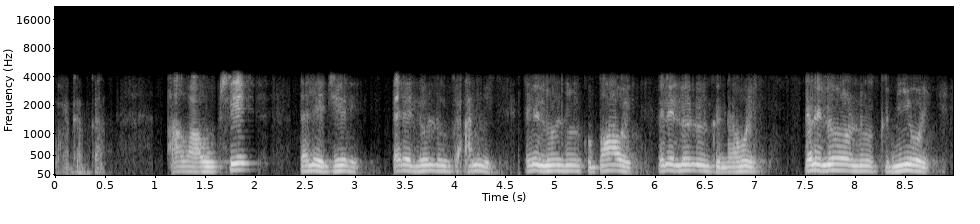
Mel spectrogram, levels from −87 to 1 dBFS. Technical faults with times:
0.00-8.98 Opus voice compression

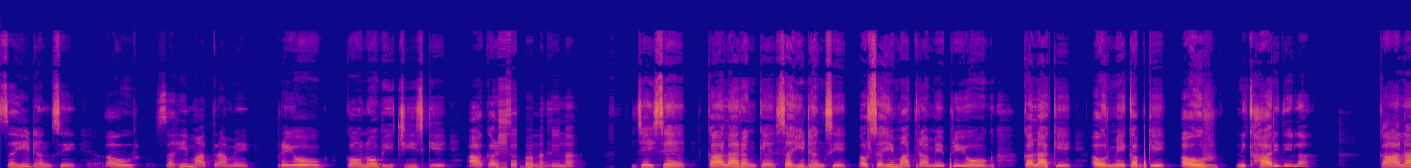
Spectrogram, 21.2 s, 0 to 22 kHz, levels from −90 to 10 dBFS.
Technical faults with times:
7.43-9.30 robotic sound from repeated short buffers

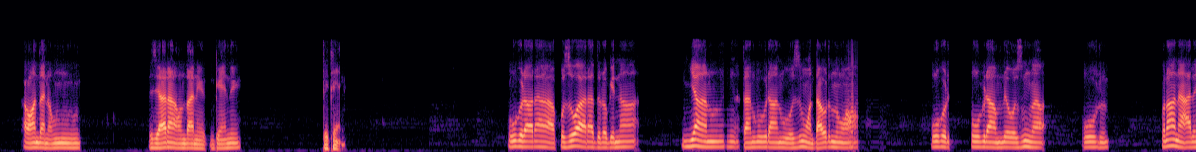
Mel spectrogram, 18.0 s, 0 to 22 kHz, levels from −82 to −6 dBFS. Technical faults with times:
12.72-13.28 robotic sound from repeated short buffers

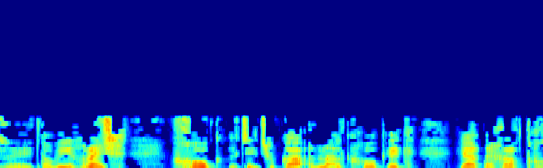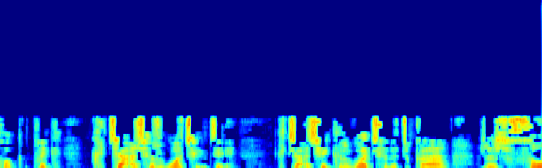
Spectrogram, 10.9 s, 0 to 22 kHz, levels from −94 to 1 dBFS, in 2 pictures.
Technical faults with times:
0.00-10.85 MP3 compression

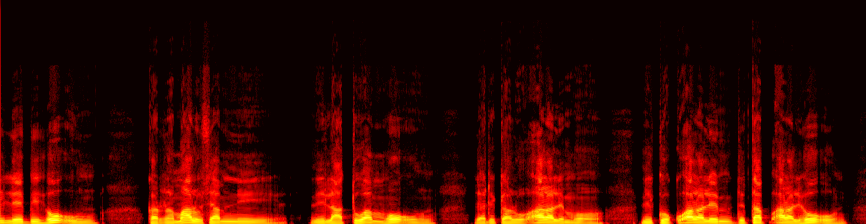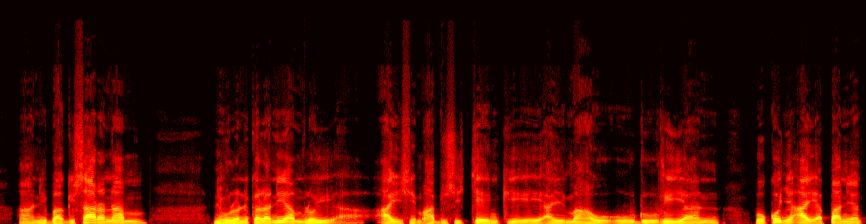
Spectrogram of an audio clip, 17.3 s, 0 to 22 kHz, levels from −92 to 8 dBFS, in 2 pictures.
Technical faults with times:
none

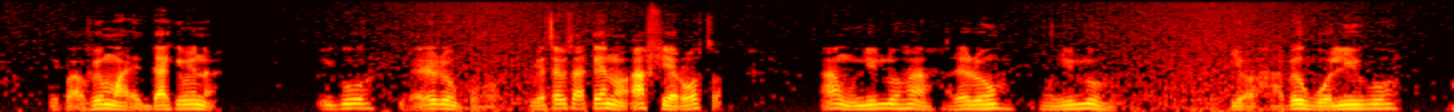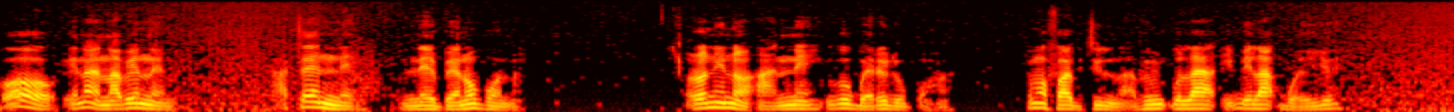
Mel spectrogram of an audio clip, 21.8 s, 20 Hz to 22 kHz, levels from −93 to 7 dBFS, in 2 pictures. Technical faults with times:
0.00-21.81 overdone noise removal

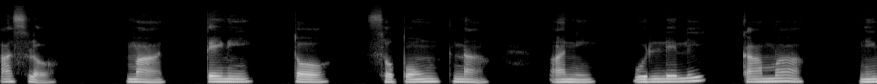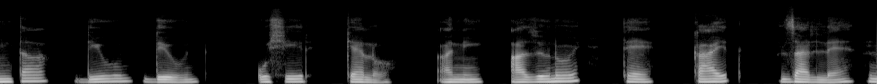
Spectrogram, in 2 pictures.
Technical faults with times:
none

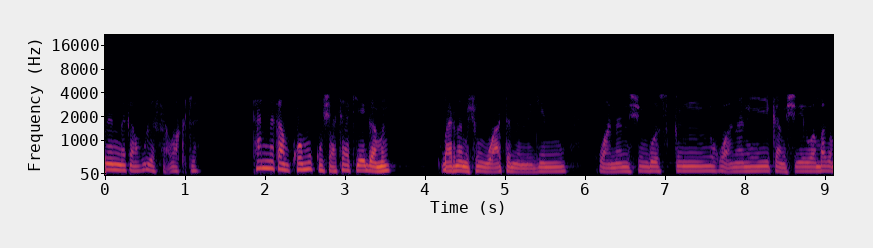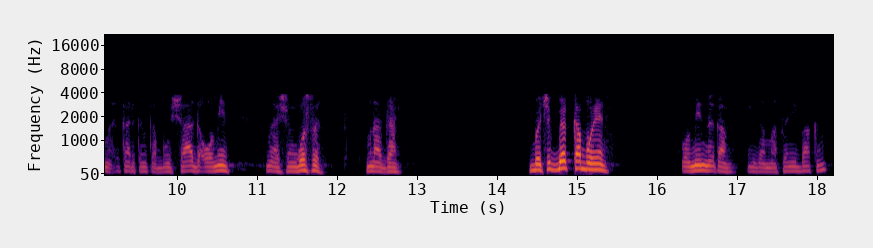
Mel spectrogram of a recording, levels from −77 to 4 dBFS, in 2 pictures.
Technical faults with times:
none

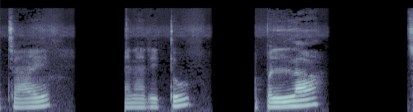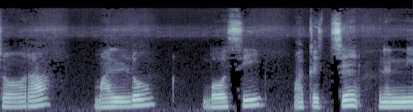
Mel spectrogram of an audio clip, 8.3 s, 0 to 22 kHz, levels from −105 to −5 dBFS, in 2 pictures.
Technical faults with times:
1.11-1.25 clipped start after a pause
2.41-2.55 clipped start after a pause
3.92-4.08 clipped start after a pause

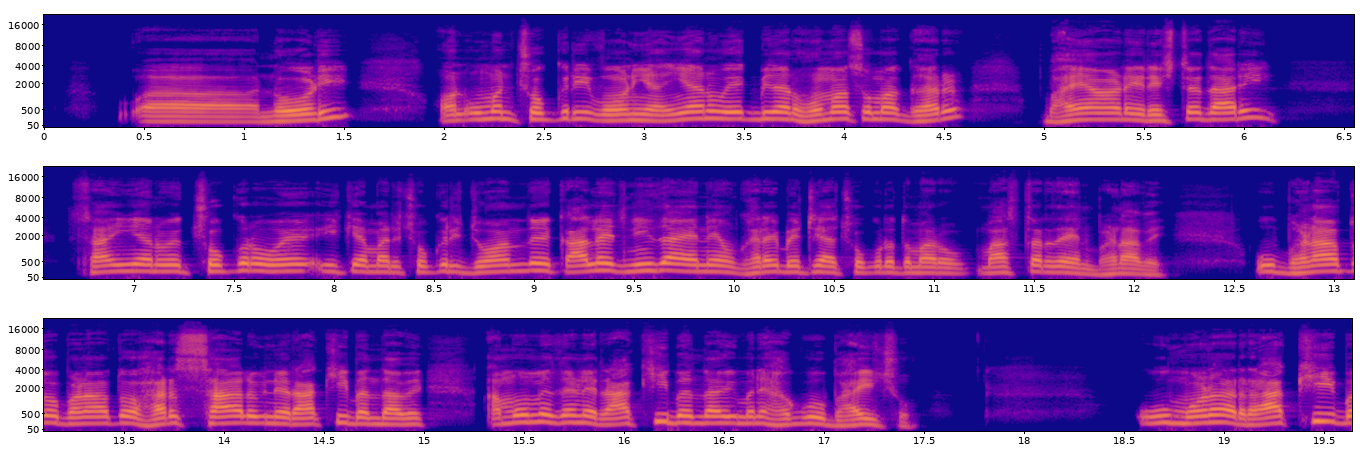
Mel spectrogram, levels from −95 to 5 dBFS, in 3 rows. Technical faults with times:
none

